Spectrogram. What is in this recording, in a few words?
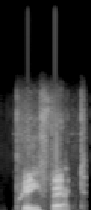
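"prefect", American English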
